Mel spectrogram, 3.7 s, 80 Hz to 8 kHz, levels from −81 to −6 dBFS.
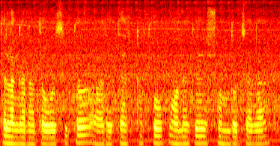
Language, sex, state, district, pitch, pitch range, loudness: Bengali, male, Tripura, West Tripura, 135 Hz, 130-140 Hz, -20 LUFS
